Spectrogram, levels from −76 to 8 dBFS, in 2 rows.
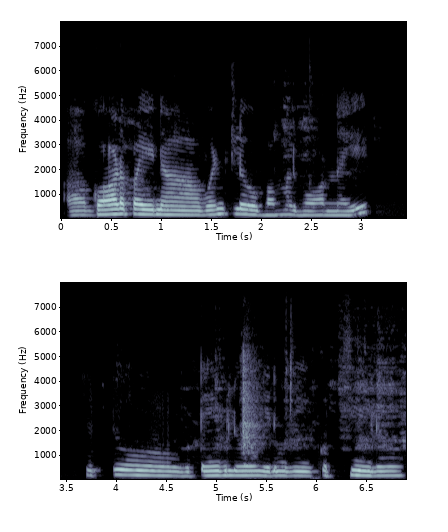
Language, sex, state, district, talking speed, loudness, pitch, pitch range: Telugu, female, Andhra Pradesh, Srikakulam, 120 wpm, -18 LUFS, 180 Hz, 170-195 Hz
